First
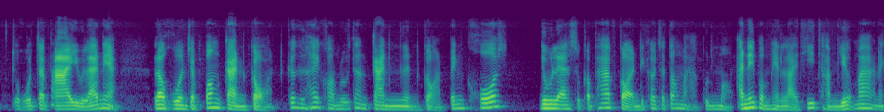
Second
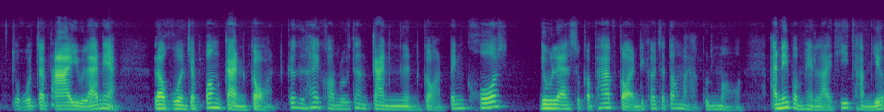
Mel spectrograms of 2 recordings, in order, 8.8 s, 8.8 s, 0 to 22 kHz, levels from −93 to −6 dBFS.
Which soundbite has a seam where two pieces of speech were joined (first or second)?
first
